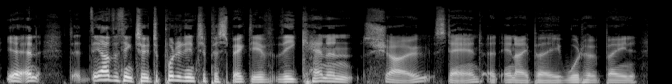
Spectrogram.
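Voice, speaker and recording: A man hosting a technology radio show, chatting casually with a croaky, hoarse voice and rambling on animatedly. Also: on the low side, dry recording, studio quality. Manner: rambling, animated, quick-talking.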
